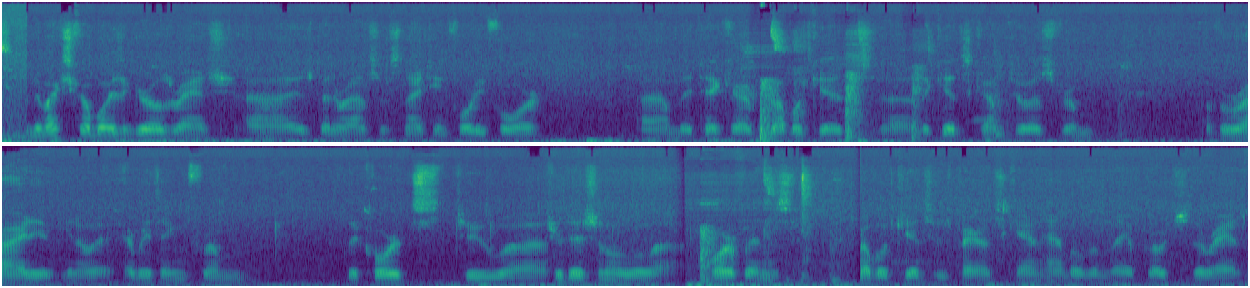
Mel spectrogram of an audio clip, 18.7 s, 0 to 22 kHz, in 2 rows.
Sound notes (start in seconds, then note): 10.1 background noise: hunting dogs going through doggy doors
